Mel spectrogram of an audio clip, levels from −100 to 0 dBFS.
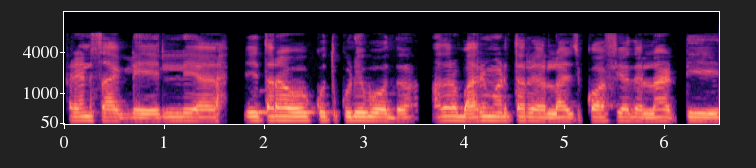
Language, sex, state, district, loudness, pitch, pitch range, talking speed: Kannada, male, Karnataka, Bijapur, -21 LUFS, 125 Hz, 120-130 Hz, 145 wpm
